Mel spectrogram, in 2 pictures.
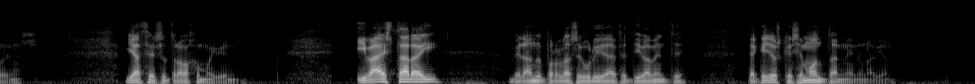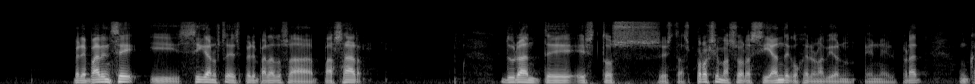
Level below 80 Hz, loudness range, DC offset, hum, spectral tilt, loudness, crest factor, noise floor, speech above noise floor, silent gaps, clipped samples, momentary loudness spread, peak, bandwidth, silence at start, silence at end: -46 dBFS; 6 LU; under 0.1%; none; -5.5 dB/octave; -26 LUFS; 20 dB; -67 dBFS; 42 dB; none; under 0.1%; 17 LU; -6 dBFS; 8 kHz; 0 s; 0 s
